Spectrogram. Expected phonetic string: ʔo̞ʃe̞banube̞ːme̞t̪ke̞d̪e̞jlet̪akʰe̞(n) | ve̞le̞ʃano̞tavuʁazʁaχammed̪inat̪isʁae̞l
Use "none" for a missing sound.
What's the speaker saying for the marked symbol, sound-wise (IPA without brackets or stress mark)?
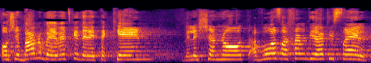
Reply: n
